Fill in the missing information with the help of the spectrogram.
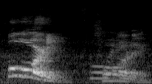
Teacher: when it's the bigger number, it's the first syllable.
